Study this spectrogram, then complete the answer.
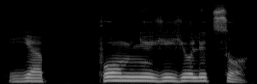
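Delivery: low, slow and flat; dry. A narrator's reading. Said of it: "произнёс голубоглазый настолько сухо". (сухо и медленно)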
